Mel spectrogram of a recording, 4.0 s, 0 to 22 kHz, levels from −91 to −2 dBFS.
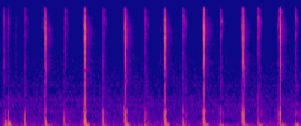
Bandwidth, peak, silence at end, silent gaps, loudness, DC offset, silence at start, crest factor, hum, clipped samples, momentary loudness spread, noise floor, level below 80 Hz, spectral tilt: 17 kHz; 0 dBFS; 0.05 s; none; -36 LUFS; under 0.1%; 0.05 s; 40 dB; none; under 0.1%; 20 LU; -54 dBFS; -52 dBFS; -1.5 dB/octave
